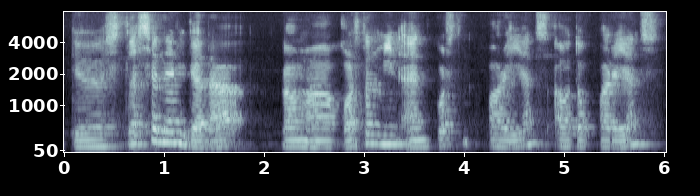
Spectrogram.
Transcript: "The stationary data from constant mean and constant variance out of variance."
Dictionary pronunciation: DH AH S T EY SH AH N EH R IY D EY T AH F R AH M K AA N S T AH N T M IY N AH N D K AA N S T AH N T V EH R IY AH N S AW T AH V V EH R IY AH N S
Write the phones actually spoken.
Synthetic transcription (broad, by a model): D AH S T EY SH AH N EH R IY D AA T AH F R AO M K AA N S T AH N M IY N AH N K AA S T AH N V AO R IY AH N S AW T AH P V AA R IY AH N S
